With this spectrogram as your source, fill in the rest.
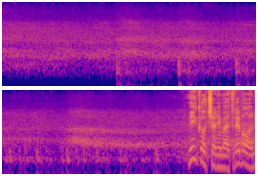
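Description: A large stadium crowd murmurs and cheers in the distance.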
